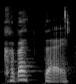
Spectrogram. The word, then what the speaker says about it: Crete: And I was in Chania on Crete, or Krete is the proper way to say it.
